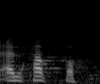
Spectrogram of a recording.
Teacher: وليملل الذي عليه، ما اقولش الحق، الحاء الحاء، زي ما اقول الحلال وبين، هتقول لي الحلال، الحاء، خلاص نقول الحاء، وبعدين اركب القاف التخينه الحق، ولو وقفت اقلقل القاف اقول الحق، والقلقلة أبين عليها علشان عليها الشدة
